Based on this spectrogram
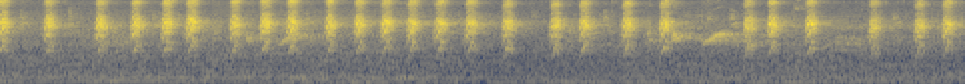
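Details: Singing bulbul recorded at a house in Karachi, Pakistan: quick series of sharp high chirps, a short upslurred whistle near the middle, then sparser chirps toward the end.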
